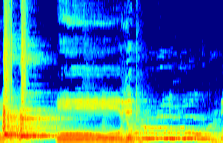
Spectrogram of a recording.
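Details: Red female Siberian husky vocalizing: a short noisy yelp, then a long, steady, harmonic howl-like tone with slight wavering pitch that drifts gently downward, lasting about three seconds, with a brief higher note near the end.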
